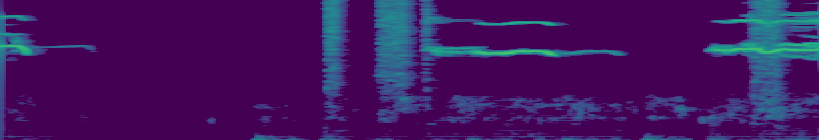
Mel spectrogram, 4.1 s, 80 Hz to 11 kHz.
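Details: Bald eagle nest in Dade County, 22 April 2023, with parents delivering fish and feeding eaglets: long high level whistles, interrupted by sharp clattering and rustling noises from activity on the nest.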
